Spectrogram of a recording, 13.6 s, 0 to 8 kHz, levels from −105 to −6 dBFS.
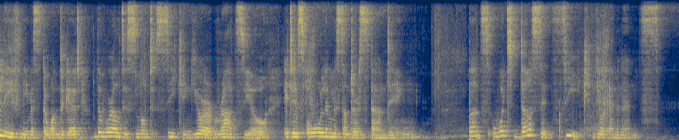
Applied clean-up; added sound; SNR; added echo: neural separator model SepFormer DNS4.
